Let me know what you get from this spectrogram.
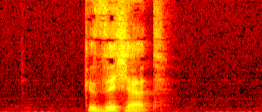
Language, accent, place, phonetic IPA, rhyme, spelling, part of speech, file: German, Germany, Berlin, [ɡəˈzɪçɐt], -ɪçɐt, gesichert, adjective / verb, De-gesichert.ogg
- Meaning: past participle of sichern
